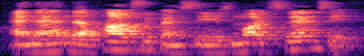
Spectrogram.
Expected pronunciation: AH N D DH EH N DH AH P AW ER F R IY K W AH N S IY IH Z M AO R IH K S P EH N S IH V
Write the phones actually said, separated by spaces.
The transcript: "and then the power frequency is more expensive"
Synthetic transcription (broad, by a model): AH N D EH N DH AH P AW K F R IY K W AH N S IY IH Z M AO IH K S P EH N S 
